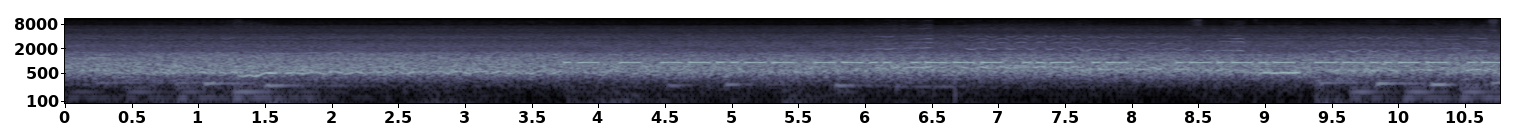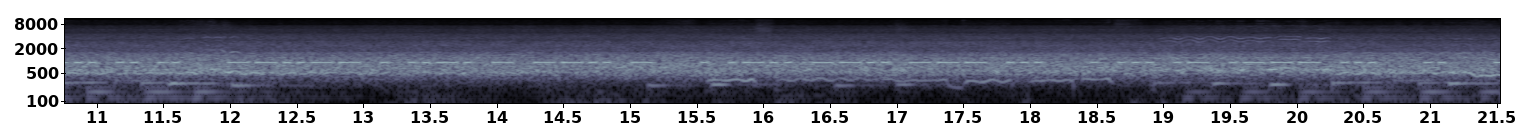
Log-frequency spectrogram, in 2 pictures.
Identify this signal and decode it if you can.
Morse code, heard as a keyed tone, machine-sent, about 23 wpm, 920 Hz, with radio static, a narrow filter and room echo. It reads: AT,ZJUA .,LII ,EFTZT ELZOS ESAJS I …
